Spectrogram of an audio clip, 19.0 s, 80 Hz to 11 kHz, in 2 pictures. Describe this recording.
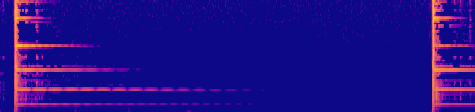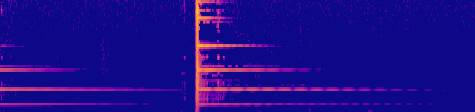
Bell 6inch away
Traditional style hotel porters hotel bell often found on desks of hotels. Recorded 6 inch away with a Rode NT1
button, porters, push, bell, hotel, porter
